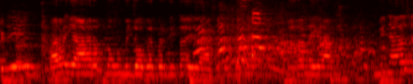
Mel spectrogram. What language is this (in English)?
Indonesian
